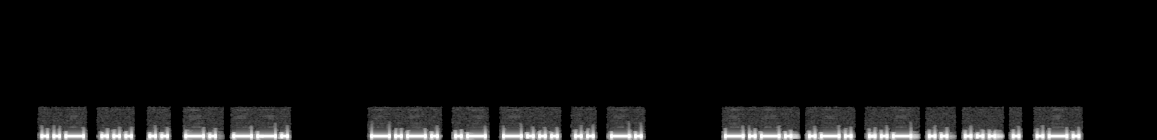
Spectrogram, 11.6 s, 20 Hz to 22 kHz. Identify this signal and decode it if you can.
Morse code, heard as a keyed tone, about 20 wpm, 700 Hz. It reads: USING CABIN CRUISER
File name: UK MASTER QSOs TRAINING / 20WPM / UK MASTER QSOs 0013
